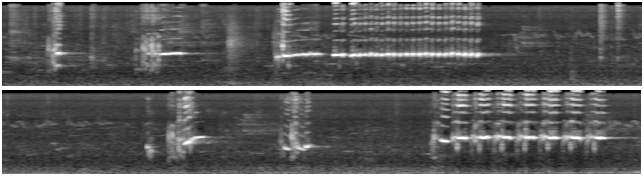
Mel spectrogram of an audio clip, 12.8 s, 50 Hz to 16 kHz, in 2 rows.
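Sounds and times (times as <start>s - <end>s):
spiny-cheeked honeyeater calling in a front yard: 1.4s - 2.0s, 2.7s - 5.2s, 7.8s - 9.8s, 10.7s - 12.7s.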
